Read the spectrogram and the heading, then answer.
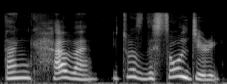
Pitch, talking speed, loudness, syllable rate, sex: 280 Hz, 160 wpm, -18 LUFS, 4.4 syllables/s, female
